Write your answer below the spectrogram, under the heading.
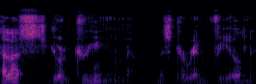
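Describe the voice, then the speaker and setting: A raspy, put-on character voice is heard here. It moves at a fairly slow pace. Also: man. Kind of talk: quiet, grave. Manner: gentle, solemn.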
